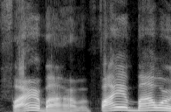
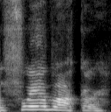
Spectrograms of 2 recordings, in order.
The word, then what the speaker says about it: Feuerbacher: And I'm going to tell you that Firebauer, is that how you pronounce his name? No, Feuerbacher. Feuerbacher. Yeah, no, in fact, I'll tell you, he really carried himself well.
